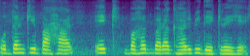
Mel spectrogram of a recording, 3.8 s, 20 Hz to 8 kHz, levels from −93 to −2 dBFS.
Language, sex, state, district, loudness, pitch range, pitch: Hindi, female, Delhi, New Delhi, -16 LUFS, 180-205 Hz, 190 Hz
